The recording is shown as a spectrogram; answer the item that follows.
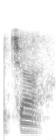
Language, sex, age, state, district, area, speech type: Sindhi, male, 18-30, Maharashtra, Thane, urban, conversation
